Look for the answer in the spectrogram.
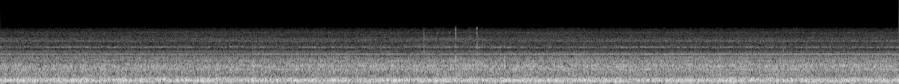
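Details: Rebuilt Mr. Heater Contractor Series torpedo heater after about a minute's running, outlet readings 700–900 degrees, over 1500 max: steady, even roar at full fire with no sputter, pulsing or popping; heater running normally.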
